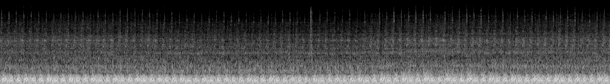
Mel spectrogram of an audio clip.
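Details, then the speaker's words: 2003 Harley-Davidson Road King, carbureted, choke pulled, gear-driven cams, timing cover inspected: loping V-twin idle with faint steady whine on top from the gear drive; normal. "so I don't know if you caught it or not but that little wine you hear that is the Gear Drive"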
